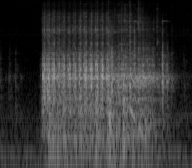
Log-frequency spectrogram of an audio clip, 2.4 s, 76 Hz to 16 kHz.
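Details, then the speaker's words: Air impact wrench removing the strut top nut on a 2005 Nissan Frontier for Bilstein install, air tank nearly empty: short soft, sluggish rattling hammer burst of about 1.5 seconds; weak from low air pressure. "and as you can hear my impact my air tank is uh just about empty i haven't turned the air tank on today so i was using low air pressure all day working"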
